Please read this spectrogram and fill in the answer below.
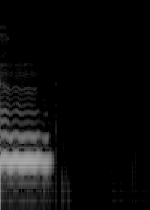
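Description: A person's voice holding one hummed note with a slight waver, which cuts off abruptly under a second in and leaves dead silence for the rest.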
